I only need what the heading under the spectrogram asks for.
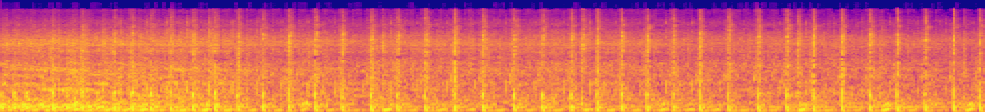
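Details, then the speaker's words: Warm Harley-Davidson Panhead V-twin with distributor and advance fitted, idling with a loud, loping, uneven potato-potato beat like an old agricultural implement; the tapping heard is the carburetor slide. Normal idle. "some say this is the best sounding engine of all on harley-davidson and i can quite agree with them box along like an old agricultural implement"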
